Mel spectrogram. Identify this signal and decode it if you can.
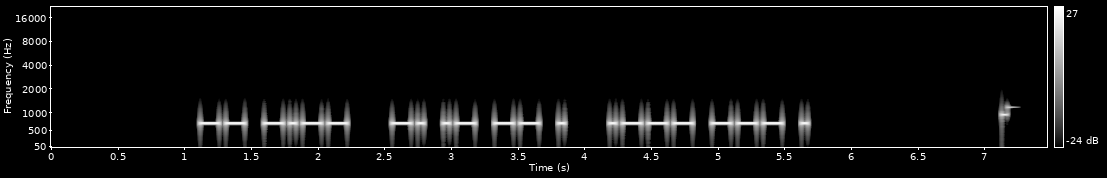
Morse code, heard as a keyed tone, about 25 wpm, 700 Hz. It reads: MY NAME JOE
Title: Common QSO Phrases 25wpm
